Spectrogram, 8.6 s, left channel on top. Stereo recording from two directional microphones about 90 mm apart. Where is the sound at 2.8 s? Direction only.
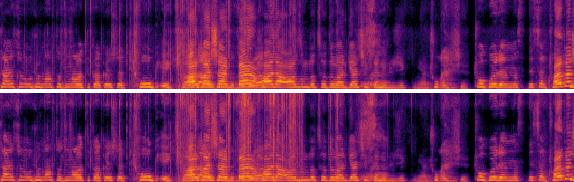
25° left (ahead or behind).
